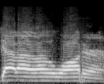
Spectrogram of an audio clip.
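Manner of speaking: ordinary talk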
